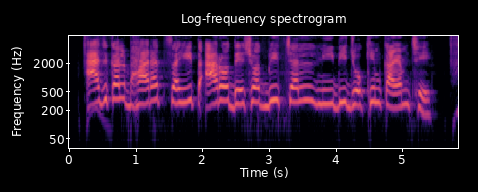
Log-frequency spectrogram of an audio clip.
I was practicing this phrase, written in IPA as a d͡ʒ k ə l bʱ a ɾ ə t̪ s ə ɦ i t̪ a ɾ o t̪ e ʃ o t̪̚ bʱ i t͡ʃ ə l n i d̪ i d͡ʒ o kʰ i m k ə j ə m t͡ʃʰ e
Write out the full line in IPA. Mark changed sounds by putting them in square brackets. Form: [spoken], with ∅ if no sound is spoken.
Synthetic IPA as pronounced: a d͡ʒ k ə l bʱ a ɾ ə t̪ s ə ɦ i t̪ a ɾ o [d̪] e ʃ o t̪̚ bʱ i t͡ʃ ə l n i d̪ i d͡ʒ o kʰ i m k [a] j ə m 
